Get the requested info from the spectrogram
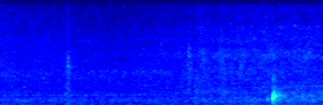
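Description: Car engine idling with a steady low hum; its note changes about one and a half seconds in, and a single short click follows just after.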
